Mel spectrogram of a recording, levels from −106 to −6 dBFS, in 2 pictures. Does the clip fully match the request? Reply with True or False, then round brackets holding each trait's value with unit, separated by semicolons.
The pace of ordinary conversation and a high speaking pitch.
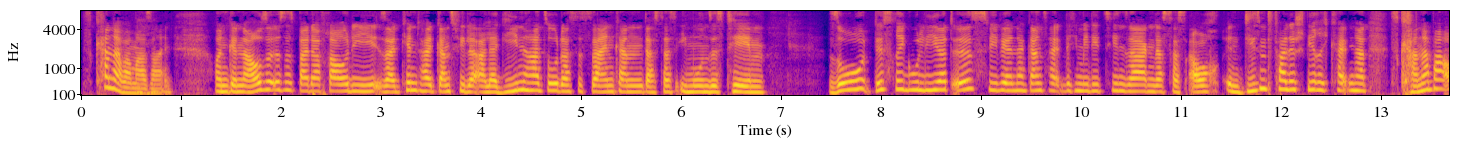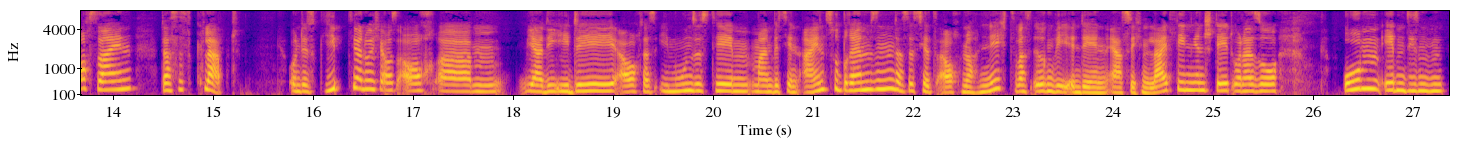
False (195 wpm; 235 Hz)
